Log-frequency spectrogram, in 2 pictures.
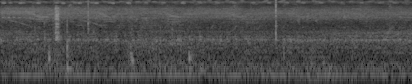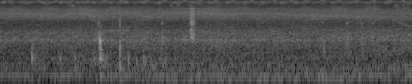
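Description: Steady, high-pitched chorus of field crickets and other insects. Four short, sharp clicks stand out as the loudest sounds.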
